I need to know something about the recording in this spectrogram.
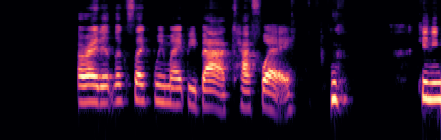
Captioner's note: laughing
